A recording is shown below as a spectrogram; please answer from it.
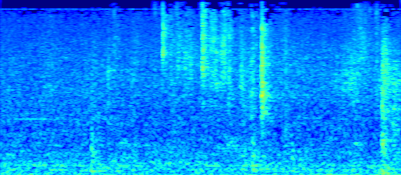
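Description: A steady low rumble, with a short hiss from a hand trigger spray bottle near the end.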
